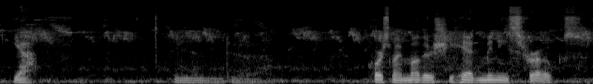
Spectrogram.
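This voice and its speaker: With an American accent, a man speaks at a very slow pace with long, frequent pauses, a fairly low pitch and monotone, flat intonation, amid noticeable background noise and audible room echo. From Illinois, US Midwest. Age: 60s. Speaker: livestreamer. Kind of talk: casual livestream chat. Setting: outdoors in front of his mobile home. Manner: hesitant, many fillers.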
